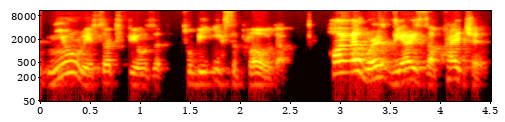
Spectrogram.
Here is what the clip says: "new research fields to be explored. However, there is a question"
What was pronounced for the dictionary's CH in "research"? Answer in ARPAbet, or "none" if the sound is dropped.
CH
